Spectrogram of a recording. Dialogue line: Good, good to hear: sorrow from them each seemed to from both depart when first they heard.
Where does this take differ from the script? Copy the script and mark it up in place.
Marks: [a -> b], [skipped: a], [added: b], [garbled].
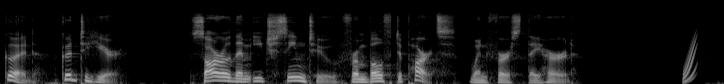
Good, good to hear: sorrow [skipped: from] them each seemed to from both [depart -> departs] when first they heard.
